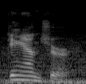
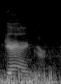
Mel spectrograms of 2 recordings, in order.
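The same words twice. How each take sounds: First: It starts with a soft G sound. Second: It sounds like anger with a G before it. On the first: "My mother pronounced it with a soft G" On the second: "I used the hard G all the way ... it's anger with a G in front of it"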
